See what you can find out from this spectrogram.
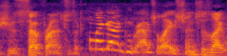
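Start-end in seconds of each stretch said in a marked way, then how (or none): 0.9-2.0 high-pitched mock gushing; imitated excited congratulations. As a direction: gush like a friendly stranger, voice way up. Friendly congratulations on anniversary, retold.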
